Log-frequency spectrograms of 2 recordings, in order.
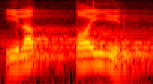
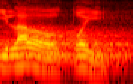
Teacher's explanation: alif lamnya tidak terbaca karena langsung ke huruf to. Ilat toir, bukan ilal toy, tapi langsung ke huruf to. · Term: alif lam syamsiyah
